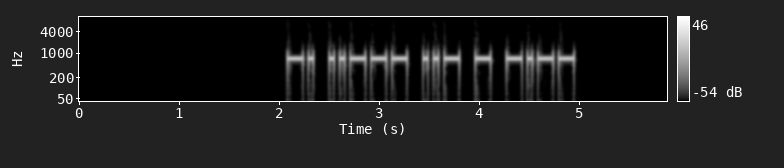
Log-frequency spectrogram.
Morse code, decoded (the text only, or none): N2UTY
